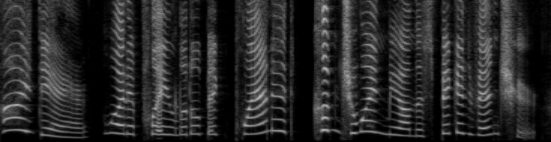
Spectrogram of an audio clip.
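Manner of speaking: very high, soft, squeaky voice. Speaker imagines a game companion inviting you to play, high soft squeaky voice. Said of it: "This is kind of the voice I think they'd have".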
